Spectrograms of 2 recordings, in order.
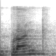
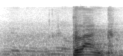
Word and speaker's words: Planck: Aunque crean que ustedes saben lo que es el prank. Planck, con perdón, es que me estoy volviendo boricua, ahora te lo digo con la R.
